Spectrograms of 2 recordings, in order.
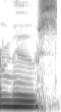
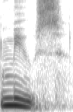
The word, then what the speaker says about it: muse: have to find another moose Muse Muse Muse Muse find another moose what find another moose a a muse Muse mu yeah that's what I have but I just didn't pronounce it properly inspiration you know uh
